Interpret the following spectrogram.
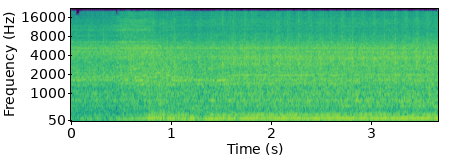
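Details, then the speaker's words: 1984 Ford F-150 abandoned in the woods since 2008, first start in ten years on old pre-ethanol treated gas and a battery: engine settles into a steady even low rumble, no knocks or misses, running under its own power. "F-150, been sitting down here 10 years. Running under her own power."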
